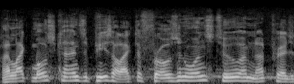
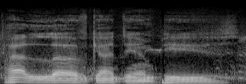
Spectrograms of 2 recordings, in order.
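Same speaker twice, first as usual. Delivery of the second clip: low, slow stoned drawl; stoned guy; 6 semitones lower, much slower than usual. Acted. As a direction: stretch every word, deep and dazed. Stoner character holds the bit.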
